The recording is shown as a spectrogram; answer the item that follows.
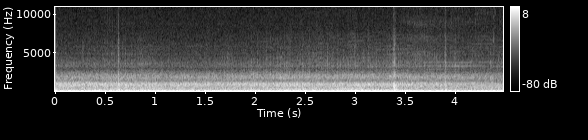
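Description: Power soft top of a sixth-generation Chevrolet Camaro convertible closing: a steady mechanical whir of the roof mechanism over a low, even engine hum, with one faint click about three and a half seconds in.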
